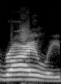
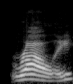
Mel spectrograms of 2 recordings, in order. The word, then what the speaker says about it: Raleigh: He um, he told me how to say it's not Riley, North Carolina. It's Raleigh.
